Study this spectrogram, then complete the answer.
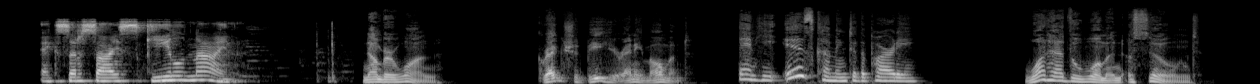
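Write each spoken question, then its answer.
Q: What had the woman assumed?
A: That Greg was not coming to the party.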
